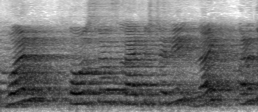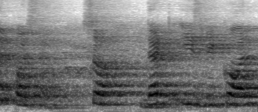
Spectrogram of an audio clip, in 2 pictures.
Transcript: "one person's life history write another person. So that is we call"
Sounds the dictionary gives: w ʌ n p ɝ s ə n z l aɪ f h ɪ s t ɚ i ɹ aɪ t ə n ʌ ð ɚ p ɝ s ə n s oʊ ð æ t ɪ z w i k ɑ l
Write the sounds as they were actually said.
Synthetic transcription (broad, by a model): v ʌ n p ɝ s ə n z l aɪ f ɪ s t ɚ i l aɪ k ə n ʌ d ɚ p ɝ s ə n s oʊ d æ t ɪ z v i k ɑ l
